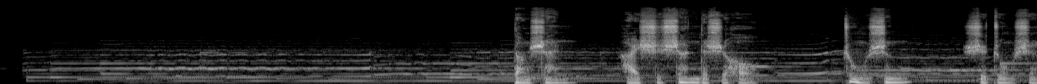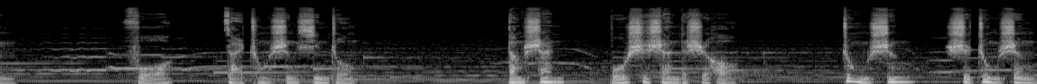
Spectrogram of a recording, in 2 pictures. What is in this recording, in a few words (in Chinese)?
男-朗诵经文-佛说; 千手观音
